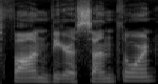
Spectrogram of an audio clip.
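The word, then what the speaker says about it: Fawn Veerasunthorn: couple of things one her name is pronounced as Fawn ver sunthorn I apologize and I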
